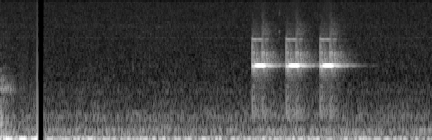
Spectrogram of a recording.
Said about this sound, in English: Uh oh. Oh no. I'm hearing beeps. That's not good. Beeps aren't good. Beeps are never good. Unless it means like your microwave popcorn's done.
